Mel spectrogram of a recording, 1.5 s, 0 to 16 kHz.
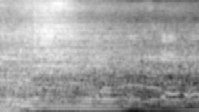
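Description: A 2018 Honda Accord's 1.5-liter turbo engine, fitted with an aftermarket downpipe, revs loudly up close with a raspy, droning tone that holds then eases off, while a person briefly speaks over it.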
